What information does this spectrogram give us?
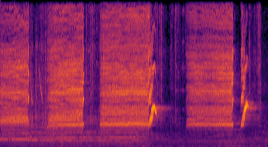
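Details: Cockatiel chicks at meal time hiss in long raspy bursts, cut by pauses, and twice break into a shrill rising squeak; low hum continues in the background.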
